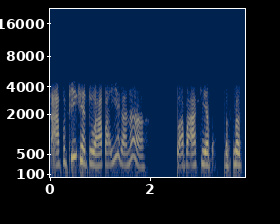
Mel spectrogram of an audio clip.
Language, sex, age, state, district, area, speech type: Hindi, female, 18-30, Bihar, Muzaffarpur, rural, conversation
